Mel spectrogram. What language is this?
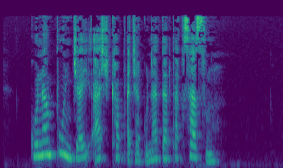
Puno Quechua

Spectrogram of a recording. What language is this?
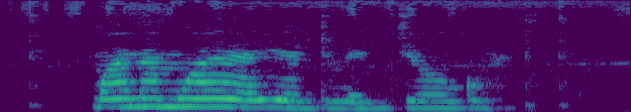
Ganda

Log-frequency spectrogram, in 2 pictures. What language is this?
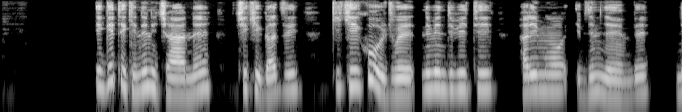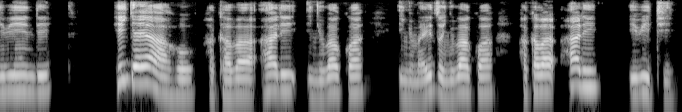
Rundi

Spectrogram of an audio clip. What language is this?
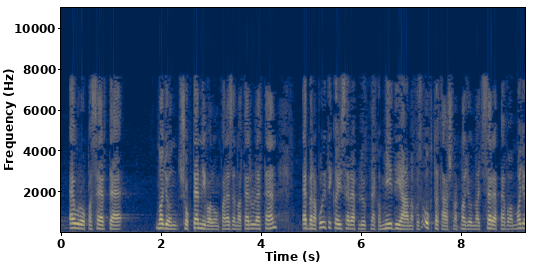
Hungarian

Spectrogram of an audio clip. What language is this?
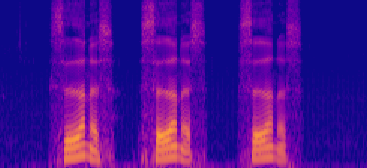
Danish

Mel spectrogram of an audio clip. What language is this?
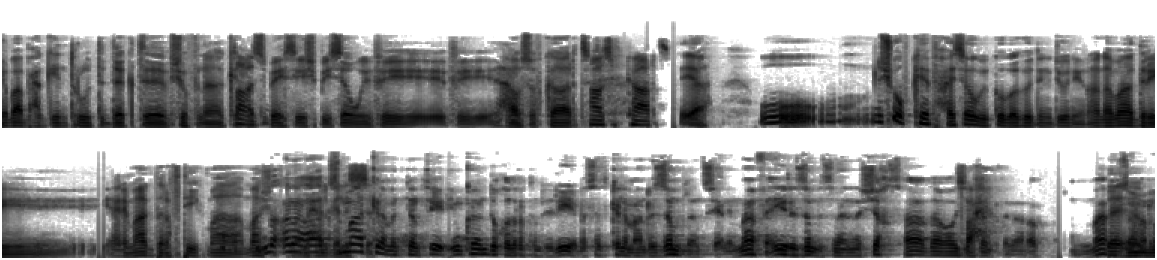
Arabic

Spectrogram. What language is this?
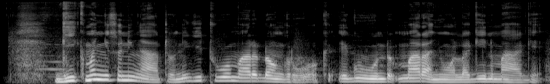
Luo (Kenya and Tanzania)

